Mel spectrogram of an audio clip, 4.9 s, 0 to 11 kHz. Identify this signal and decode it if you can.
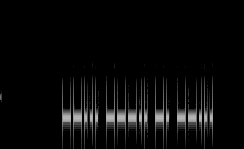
Morse code, heard as a keyed tone, about 22 wpm, 700 Hz. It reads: 78N7
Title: Common Cut Numbers - 4-Digit 22wpm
